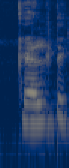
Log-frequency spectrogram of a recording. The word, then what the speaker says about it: Celtic: Sometimes it's called as Celts, but Celtic is the actual pronunciation, Celts.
